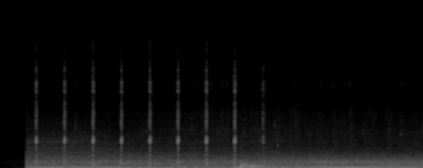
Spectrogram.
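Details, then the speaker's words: Travel trailer electric/propane fridge on propane during dewinterizing: about eight igniter clicks at two and a half per second over a low hum, then they stop as the propane burner lights; propane side working normally. "You'll hear a clicking sound. That's the igniter creating a spark to ignite the propane. You'll hear once it ignites."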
